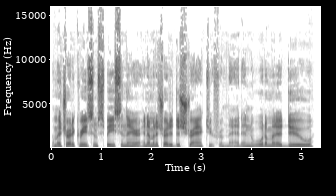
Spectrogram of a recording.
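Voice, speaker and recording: A man with a creaky voice hosts a sleep podcast, rambling through a bedtime monologue with halting repetitions and drawn-out words. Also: mid-range voice, level tone, dry recording. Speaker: podcast host. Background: music.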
